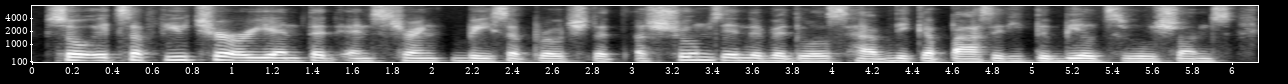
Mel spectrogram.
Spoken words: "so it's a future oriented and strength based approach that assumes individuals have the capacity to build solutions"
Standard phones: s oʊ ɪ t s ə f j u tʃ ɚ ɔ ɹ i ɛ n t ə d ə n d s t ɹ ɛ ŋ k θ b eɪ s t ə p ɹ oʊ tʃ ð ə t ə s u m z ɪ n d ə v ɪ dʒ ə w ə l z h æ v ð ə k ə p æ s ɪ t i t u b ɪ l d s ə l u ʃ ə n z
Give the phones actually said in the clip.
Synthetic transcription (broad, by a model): s oʊ ɪ t s ə f j u tʃ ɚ ɔ ɹ i ɛ n t ə d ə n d s t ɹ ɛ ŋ k t b eɪ s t ə p ɹ oʊ tʃ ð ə t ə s u m s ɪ n d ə v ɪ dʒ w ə l s h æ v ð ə k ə p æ s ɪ t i t u b ɪ l d s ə l u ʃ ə n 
